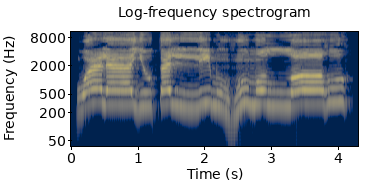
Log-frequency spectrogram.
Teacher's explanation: اللہ کا نام پر پڑھا جائے گا کیونکہ اللہ کے نام سے پہلے پیش ہے۔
